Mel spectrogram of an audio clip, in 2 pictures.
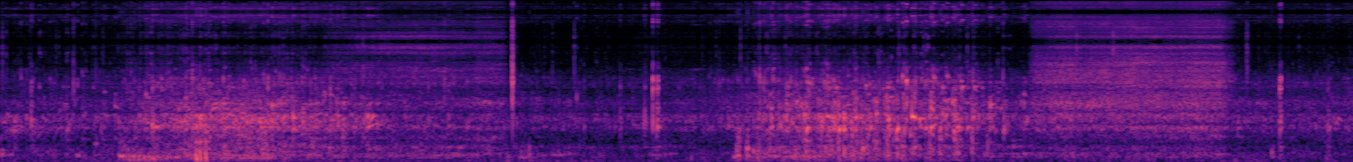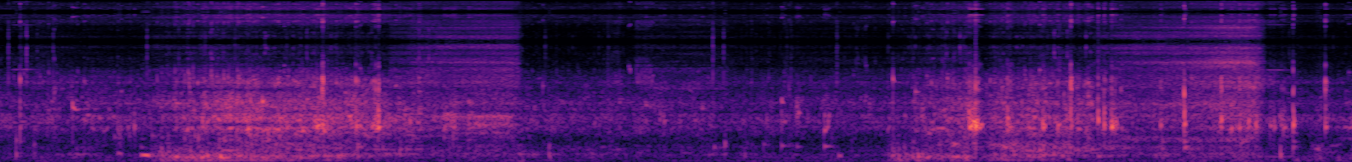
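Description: Bubbles from a diver's regulator rush and gurgle in regular bursts.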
